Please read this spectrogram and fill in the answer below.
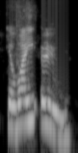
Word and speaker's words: Te Waiū: Did I pronounce it properly? Te Waiū.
